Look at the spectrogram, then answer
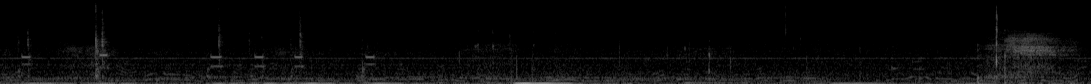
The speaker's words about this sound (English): We had a little glitch in our internet there, and when that happens, it uh, it tends to interrupt the phone call. So let me try and see if I can dial him back real quick and carry on with our conversation.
